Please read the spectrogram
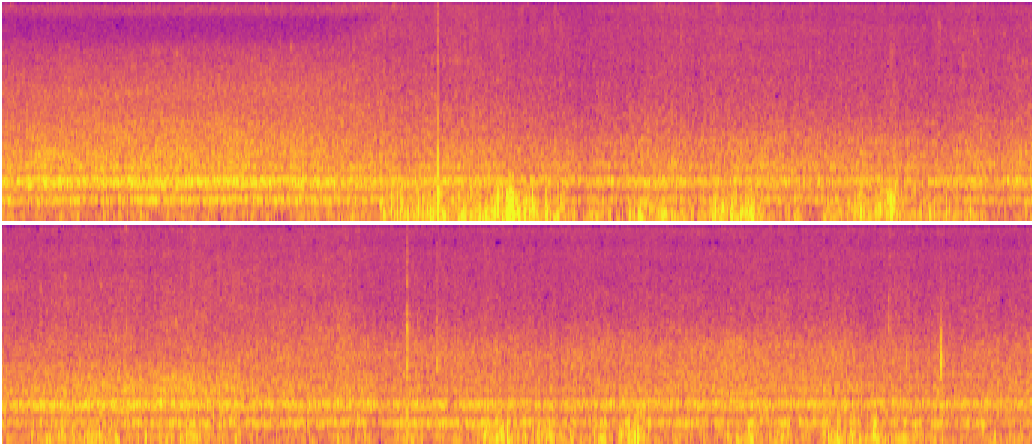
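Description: A large number of honeybees buzzing together in a steady hum, from bees crowded on cut-out comb and flying around it. A few low bumps on the microphone come between about four and nine seconds in.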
